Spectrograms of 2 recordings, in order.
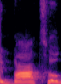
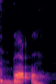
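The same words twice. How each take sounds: First: "bottle" with its middle consonant fully sounded; standard American "bottle". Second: "bottle" with a glottal stop replacing the middle consonant; British glottal "bottle". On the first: Streamer showing how British people don't say it, fully sounded "bottle". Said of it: "they don't say bottle". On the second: Streamer showing how British people say it, glottal-stopped "bottle". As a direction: drop the t in "bottle", British style. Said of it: "They say bottle". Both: Shown as a demonstration.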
